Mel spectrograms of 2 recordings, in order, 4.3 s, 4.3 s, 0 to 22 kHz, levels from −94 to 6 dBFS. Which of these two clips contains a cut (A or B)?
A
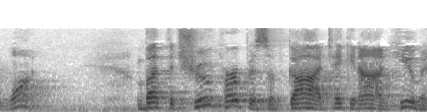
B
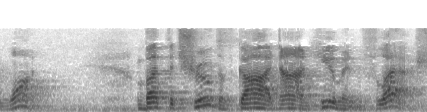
B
